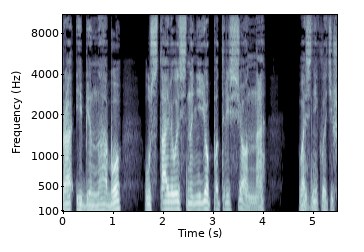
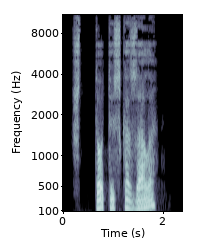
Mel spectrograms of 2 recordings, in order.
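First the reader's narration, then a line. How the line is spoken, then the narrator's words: Quiet asking again. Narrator (Russian): переспросила сестра Ибинабо тихонько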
